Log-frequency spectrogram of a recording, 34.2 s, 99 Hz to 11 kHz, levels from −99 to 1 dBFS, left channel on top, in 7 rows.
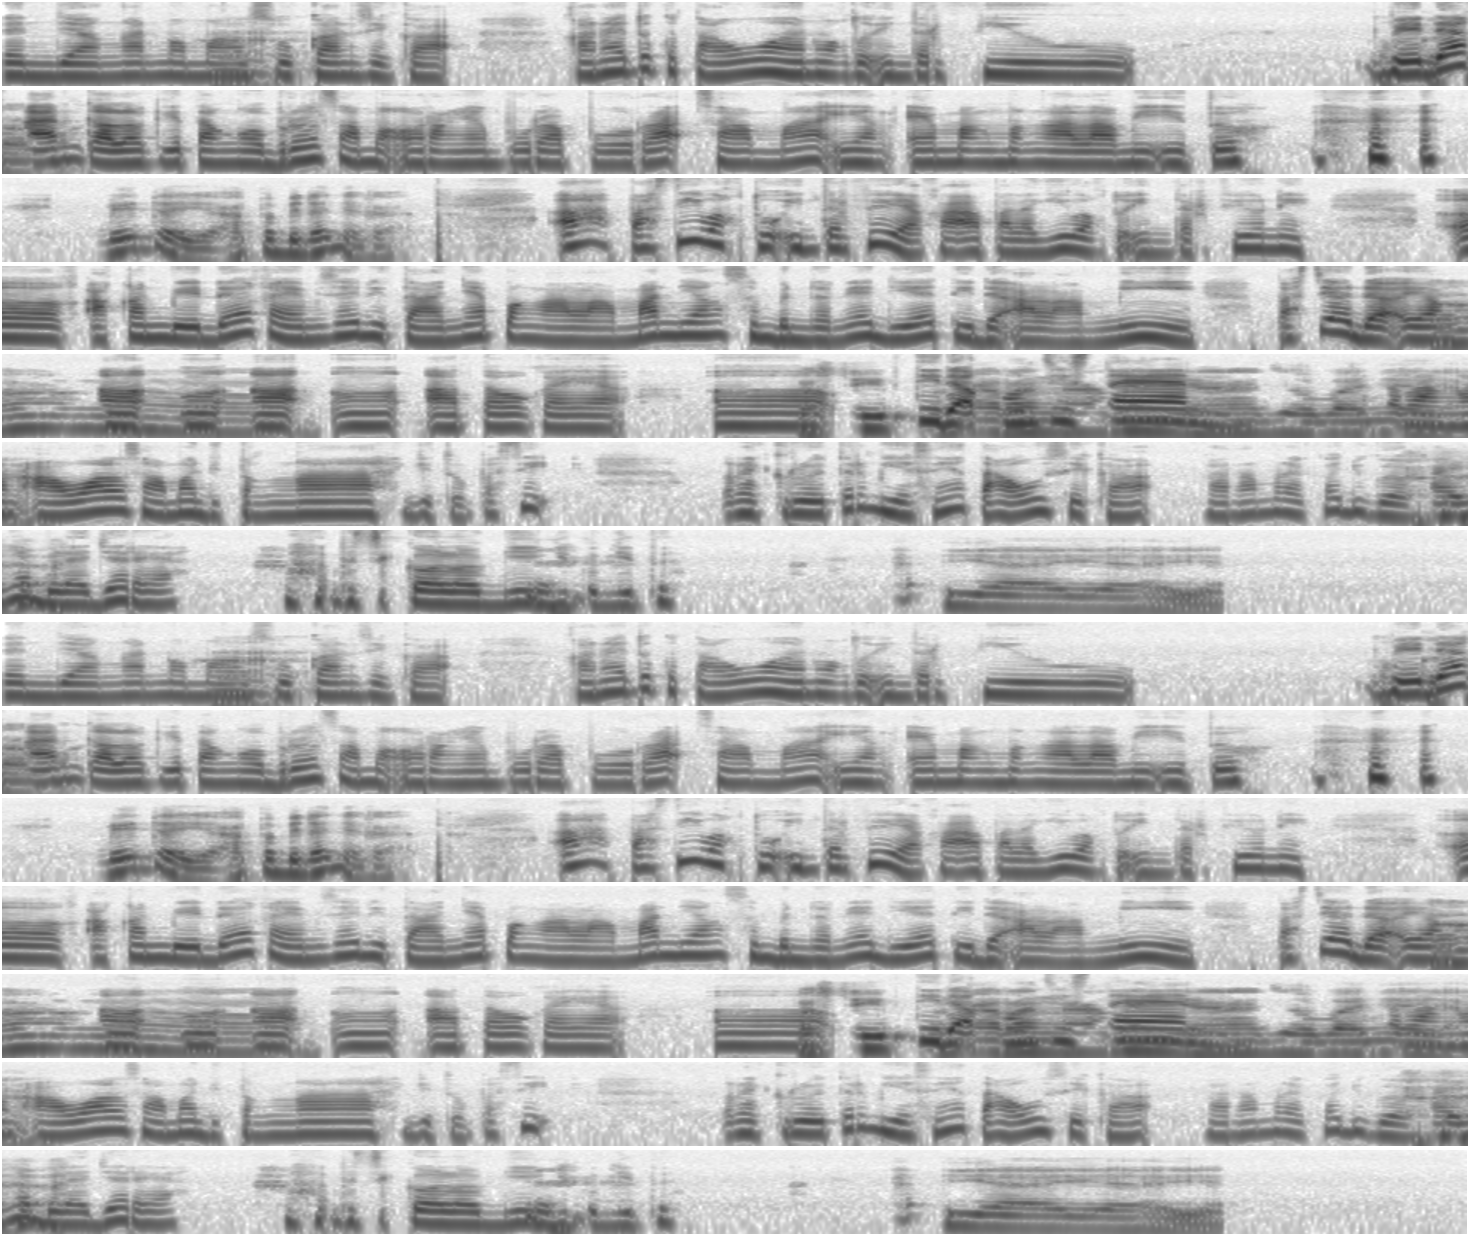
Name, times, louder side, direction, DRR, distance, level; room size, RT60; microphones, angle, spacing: voice 1, 0.0-1.5 1.9-3.8 4.5-9.5 11.4-19.5 19.9-21.6 21.9-22.3 22.6-23.7 24.2-26.5 26.8-29.9 30.3-31.4, left 4 dB, 40° left, 0.7 m, -35 dB
voice 2, 0.7-1.0 4.6-5.1 10.1-11.1 19.4-20.5 22.2-24.6 29.1-29.6 30.2-30.3 31.1-31.3 32.3-33.4, right 1 dB, 15° right, 1.6 m, -39 dB
head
